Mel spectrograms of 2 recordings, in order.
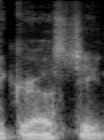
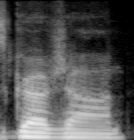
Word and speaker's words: Grosjean: I always say Grosjean because that's how it's spelled, but it is Grosjean.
